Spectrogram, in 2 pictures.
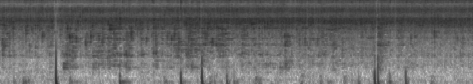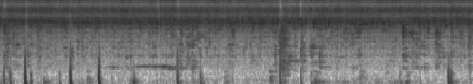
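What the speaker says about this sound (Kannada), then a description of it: "ನೋಡಿ, ಇವಾಗ ಈರುಳ್ಳಿ ಹಾಕ್ಕೊಳ್ತಾ ಇದ್ದೀನಿ." Onions frying in a pan for a fish sambar, a steady broadband sizzle with sharp clicks and taps from stirring scattered throughout.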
